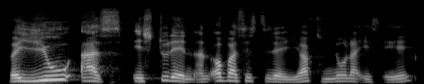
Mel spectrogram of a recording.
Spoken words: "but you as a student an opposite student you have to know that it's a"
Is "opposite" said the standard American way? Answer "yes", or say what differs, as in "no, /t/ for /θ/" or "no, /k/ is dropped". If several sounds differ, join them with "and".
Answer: no, /s/ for /z/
